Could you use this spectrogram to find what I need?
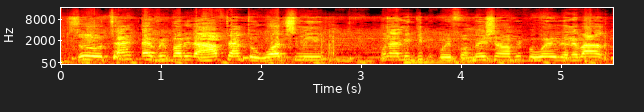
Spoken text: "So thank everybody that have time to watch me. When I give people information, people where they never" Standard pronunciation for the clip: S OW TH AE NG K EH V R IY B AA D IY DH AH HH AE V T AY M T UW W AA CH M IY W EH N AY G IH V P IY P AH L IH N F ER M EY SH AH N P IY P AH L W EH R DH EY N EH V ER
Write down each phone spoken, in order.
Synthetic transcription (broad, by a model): S OW T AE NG K EH V R IY B AA D IY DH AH HH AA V T AY M T UW W AA CH M IY W EH N AY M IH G P IY P AH L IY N F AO M EY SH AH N P IY P AH L W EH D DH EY N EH V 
